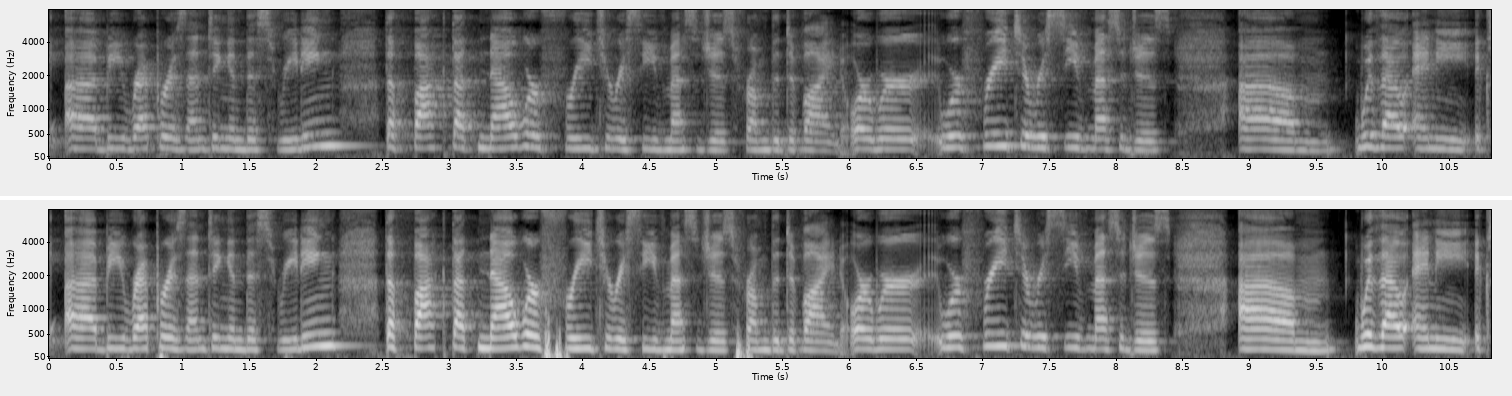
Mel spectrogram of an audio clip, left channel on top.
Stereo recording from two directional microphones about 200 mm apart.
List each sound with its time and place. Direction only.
0.1 s a woman's voice: 40° right (ahead or behind)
